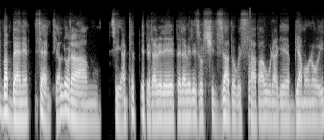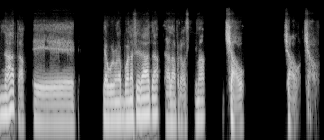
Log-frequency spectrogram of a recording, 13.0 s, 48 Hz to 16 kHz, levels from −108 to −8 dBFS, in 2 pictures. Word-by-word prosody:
E -, -, -2 dB
va 155 Hz, +1 st, +10 dB
bene. 115 Hz, -1 st, +5 dB
Senti 110 Hz, +2 st, 0 dB
allora 125 Hz, -7 st, +5 dB
mhmm, 110 Hz, 0 st, -8 dB, 0.2 s
sì 115 Hz, -4 st, -3 dB
anche 120 Hz, +6 st, -2 dB
a -, -, 0 dB
te 135 Hz, -3 st, 0 dB
per 115 Hz, -1 st, -1 dB
avere 115 Hz, 0 st, +4 dB
per 125 Hz, +1 st, 0 dB
aver 120 Hz, 0 st, +3 dB
esorcizzato 120 Hz, 0 st, +1 dB
questa 110 Hz, 0 st, -3 dB
paura 115 Hz, 0 st, -1 dB
che 115 Hz, 0 st, -2 dB
abbiamo 115 Hz, +2 st, -1 dB
noi 115 Hz, 0 st, -3 dB
innata 145 Hz, -, -2 dB
e 105 Hz, -1 st, -5 dB, 0.5 s
ti -, -, -9 dB
auguro 115 Hz, 0 st, 0 dB
una 115 Hz, 0 st, -1 dB
buona 125 Hz, +1 st, 0 dB
serata 140 Hz, +1 st, 0 dB
e 110 Hz, -, -11 dB
alla 110 Hz, 0 st, -3 dB
prossima. 115 Hz, +4 st, -8 dB, 0.4 s
Ciao. 95 Hz, +2 st, 0 dB, 0.8 s
Ciao, -, -, -8 dB
ciao. -, -, -9 dB
115 Hz, 155 wpm, -23 LUFS, 110-125 Hz, 0.8 s, va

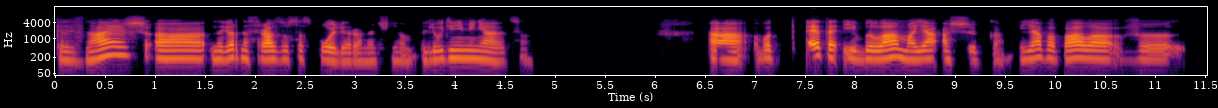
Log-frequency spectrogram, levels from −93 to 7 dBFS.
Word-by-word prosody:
Ты 160 Hz, -1 st, -10 dB
знаешь, 235 Hz, +9 st, +1 dB
а, 180 Hz, 0 st, +2 dB
наверно, 180 Hz, +2 st, -3 dB
сразу 175 Hz, 0 st, +1 dB
со 180 Hz, +1 st, -12 dB
спойлера 155 Hz, -4 st, -5 dB
начнем: 150 Hz, +4 st, -16 dB
люди 170 Hz, +4 st, -7 dB
не 185 Hz, 0 st, -3 dB
меняются. 160 Hz, -5 st, -5 dB, 1.8 s
А, 165 Hz, -1 st, +4 dB
вот -, -, -6 dB, 0.3 s
это 205 Hz, -4 st, +6 dB
и 180 Hz, -2 st, -5 dB
была 180 Hz, +4 st, +4 dB
моя 180 Hz, -1 st, +1 dB
ошибка. 165 Hz, -2 st, -9 dB
Я 185 Hz, +3 st, -1 dB
попала 180 Hz, -1 st, +2 dB
в -, -, -15 dB
э 85 Hz, 0 st, -8 dB
175 Hz, 115 wpm, -24 LUFS, 165-185 Hz, 1.8 s, это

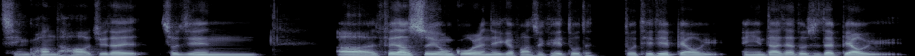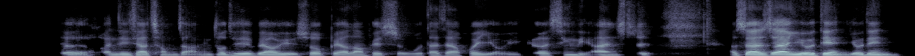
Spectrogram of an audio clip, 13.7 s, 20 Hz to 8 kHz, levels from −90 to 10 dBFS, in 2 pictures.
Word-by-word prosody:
情 105 Hz, -, -9 dB
况 115 Hz, +1 st, -4 dB
的 105 Hz, -, -7 dB
话， 105 Hz, -1 st, -3 dB
我 100 Hz, -, -2 dB
觉 110 Hz, -, -5 dB
得 120 Hz, +1 st, +1 dB, 0.2 s
首 110 Hz, -, -5 dB
先， 135 Hz, +5 st, -3 dB, 0.6 s
呃， 100 Hz, -1 st, +2 dB
非 130 Hz, +11 st, +3 dB
常 145 Hz, -2 st, +7 dB
适 145 Hz, +4 st, +4 dB
用 160 Hz, -3 st, +4 dB
国 105 Hz, -3 st, +1 dB
人 105 Hz, -, 0 dB
的 110 Hz, -, -2 dB
一 -, -, -3 dB
个 115 Hz, -, -1 dB
方 110 Hz, 0 st, -5 dB
式， 120 Hz, -, -8 dB
可 120 Hz, -, -10 dB
以 -, -, -2 dB
多 110 Hz, -, -5 dB
多 120 Hz, +2 st, -12 dB, 0.2 s
多 120 Hz, -, -5 dB
贴 130 Hz, -, -4 dB
贴 125 Hz, -1 st, +1 dB
标 120 Hz, -1 st, -2 dB
语， 100 Hz, -2 st, -11 dB
因 115 Hz, -, -7 dB
为 -, -, -4 dB
大 120 Hz, -1 st, 0 dB
家 115 Hz, -, 0 dB
都 110 Hz, -, -2 dB
是 115 Hz, -, -9 dB
在 115 Hz, -1 st, +2 dB
标 115 Hz, -1 st, +2 dB
语 110 Hz, -, -11 dB, 0.5 s
的 -, -, -5 dB, 0.2 s
环 105 Hz, -, -6 dB
境 110 Hz, -, -2 dB
下 110 Hz, 0 st, 0 dB
成 100 Hz, +1 st, -8 dB
长， -, -, -8 dB
你 -, -, -11 dB
多 125 Hz, +3 st, -4 dB
贴 135 Hz, -, -5 dB
贴 135 Hz, -, +3 dB
标 130 Hz, -1 st, +1 dB
语 110 Hz, -, -2 dB
说： 110 Hz, +1 st, -3 dB
“不 -, -, -9 dB
要 110 Hz, -, -1 dB
浪 115 Hz, 0 st, -4 dB
费 115 Hz, -, -6 dB
食 -, -, -8 dB
物。” 105 Hz, 0 st, -11 dB
大 115 Hz, -, -7 dB
家 110 Hz, -, -3 dB
会 115 Hz, +2 st, -5 dB
有 110 Hz, -, -10 dB
一 110 Hz, -, -16 dB
个 110 Hz, 0 st, -6 dB
心 125 Hz, +3 st, -7 dB
理 110 Hz, -, -8 dB
暗 115 Hz, -4 st, -2 dB
示， 100 Hz, -, -11 dB, 0.5 s
呃， 120 Hz, -, -6 dB
虽 165 Hz, -, +7 dB
然 150 Hz, -, +9 dB
虽 180 Hz, -, +8 dB
然 160 Hz, -5 st, +10 dB
有 120 Hz, 0 st, +7 dB
点 125 Hz, -6 st, +4 dB
有 115 Hz, +1 st, +1 dB
点 120 Hz, -6 st, 0 dB
115 Hz, 335 characters per minute, -24 LUFS, 110-125 Hz, 0.6 s, 然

